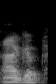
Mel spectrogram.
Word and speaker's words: agape: of love which is agape in Greek AG g a p e with an accent on the E Agape that means more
